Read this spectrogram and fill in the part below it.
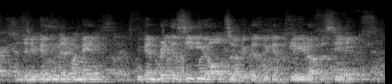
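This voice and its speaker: With audible room echo and noticeable background noise, a man talks with ordinary pitch variation. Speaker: event host. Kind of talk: announcement to audience. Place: stage. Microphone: handheld.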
